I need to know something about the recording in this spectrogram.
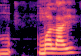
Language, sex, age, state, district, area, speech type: Nepali, female, 45-60, West Bengal, Darjeeling, rural, spontaneous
